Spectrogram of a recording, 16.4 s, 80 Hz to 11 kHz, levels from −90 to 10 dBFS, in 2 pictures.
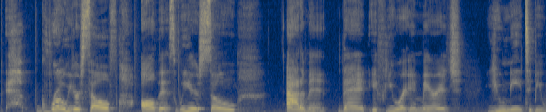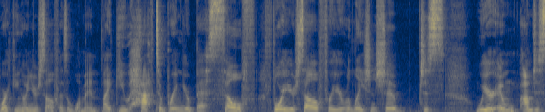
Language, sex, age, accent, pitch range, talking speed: English, female, 20-39, American, 160-190 Hz, 155 wpm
